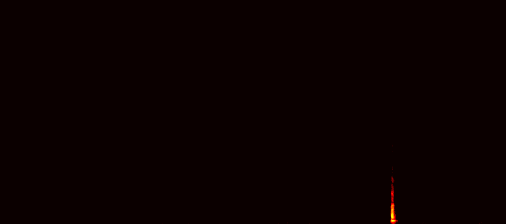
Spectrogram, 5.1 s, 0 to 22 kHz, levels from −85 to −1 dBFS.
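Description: From 0.38 to 1.20 s the speech cuts out, leaving about 0.8 s of silence before resuming slightly further on. The likely cause is a long network dropout: audio stopped arriving, leaving nothing to play. The waveform runs flat and the spectrogram shows an empty vertical gap.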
